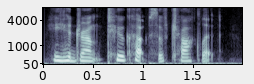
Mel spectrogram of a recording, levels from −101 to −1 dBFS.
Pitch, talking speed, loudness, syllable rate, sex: 200 Hz, 210 wpm, -19 LUFS, 5.8 syllables/s, female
